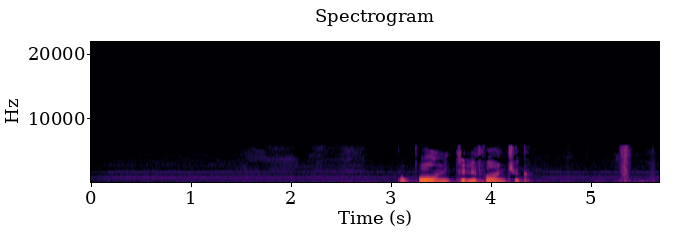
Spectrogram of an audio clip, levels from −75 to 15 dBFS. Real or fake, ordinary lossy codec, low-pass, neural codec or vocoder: real; MP3, 24 kbps; 7.2 kHz; none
